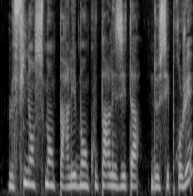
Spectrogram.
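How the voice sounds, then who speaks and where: A woman at a fairly slow pace in a dry sound with no echo. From southern France, Nîmes; southern France. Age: 30s. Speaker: politician, party spokesperson. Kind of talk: interview. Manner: hesitant with many fillers. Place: studio. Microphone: studio mic.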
